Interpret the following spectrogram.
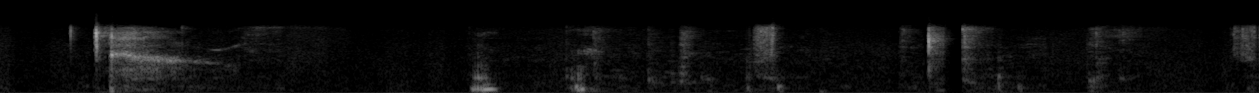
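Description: A presenter's breath close to the microphone, then a scattering of about eight faint, irregular clicks and small mouth noises during a pause in speaking.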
